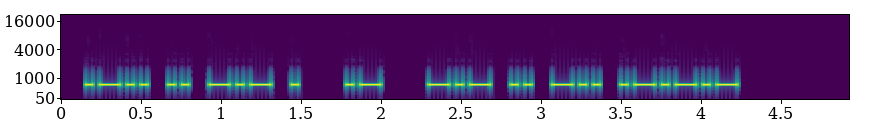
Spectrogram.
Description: Morse code, heard as a keyed tone, about 28 wpm, 700 Hz. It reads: LIKE A KID.
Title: A Sound Of Thunder 28wpm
